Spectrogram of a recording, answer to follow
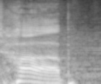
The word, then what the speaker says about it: herb: one as well is herb i think americans just skip out the h all together don't they don't they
